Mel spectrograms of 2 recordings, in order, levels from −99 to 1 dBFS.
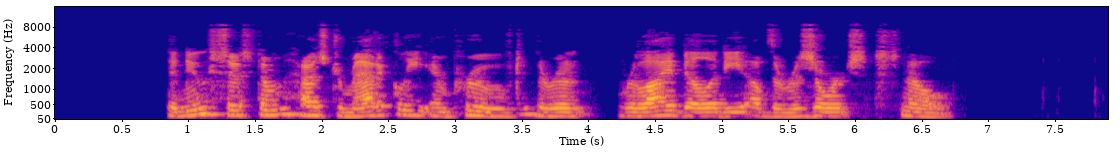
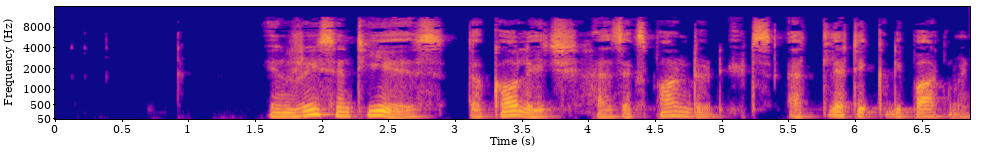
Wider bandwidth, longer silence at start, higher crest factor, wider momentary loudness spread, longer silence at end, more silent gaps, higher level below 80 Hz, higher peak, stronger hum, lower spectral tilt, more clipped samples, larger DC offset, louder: second, 9 kHz vs 11.5 kHz; second, 0.85 s vs 1.6 s; about the same, 22 dB vs 18 dB; about the same, 11 LU vs 9 LU; first, 1.15 s vs 0 s; about the same, 4.13-4.22 s vs 3.02-3.11 s; second, -70 dBFS vs -50 dBFS; about the same, -2 dBFS vs -2 dBFS; neither; first, -6 dB/octave vs -4 dB/octave; neither; neither; second, -24 LUFS vs -19 LUFS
